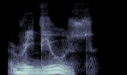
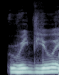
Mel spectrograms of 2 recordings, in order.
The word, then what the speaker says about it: Review: Und dann habe ich es geändert und es ist natürlich tatsächlich komplizierter, weil das Verb, da ist die Betonung auf der zweiten Silbe. Review, ja. To review. Aha. Und wenn es aber das Hauptwort ist, dann ist es Review.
